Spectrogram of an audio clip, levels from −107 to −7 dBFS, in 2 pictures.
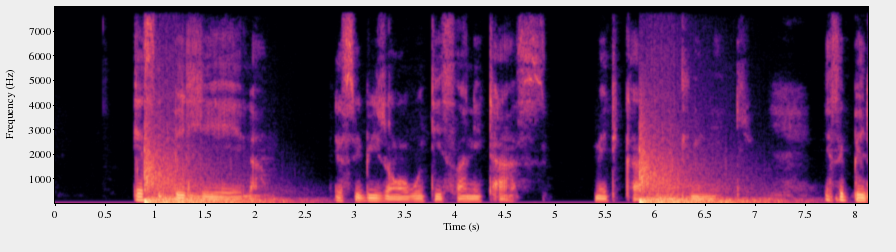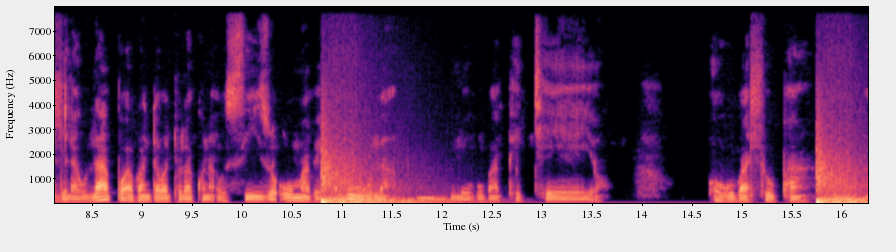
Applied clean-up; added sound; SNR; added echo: none; Explosion; -2 dB; none.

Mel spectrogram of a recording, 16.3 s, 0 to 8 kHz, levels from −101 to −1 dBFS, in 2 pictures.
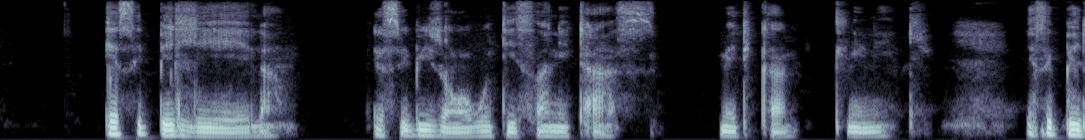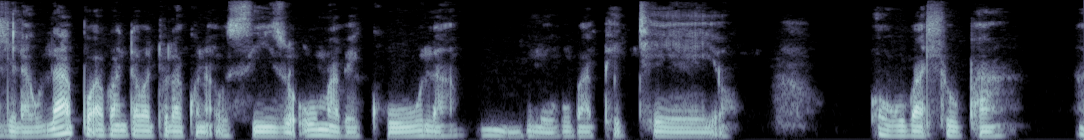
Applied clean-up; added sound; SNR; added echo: none; none; none; none.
